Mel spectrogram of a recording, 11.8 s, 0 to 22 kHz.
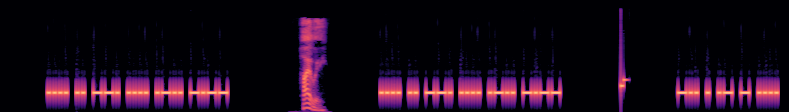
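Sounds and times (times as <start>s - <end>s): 
fast Morse code beeps at 28 words per minute: 0.7s - 3.4s, 5.7s - 8.4s, 10.2s - 11.7s
speech: 4.5s - 5.0s.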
